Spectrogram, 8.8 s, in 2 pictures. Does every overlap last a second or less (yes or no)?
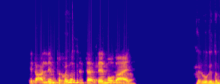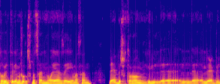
yes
